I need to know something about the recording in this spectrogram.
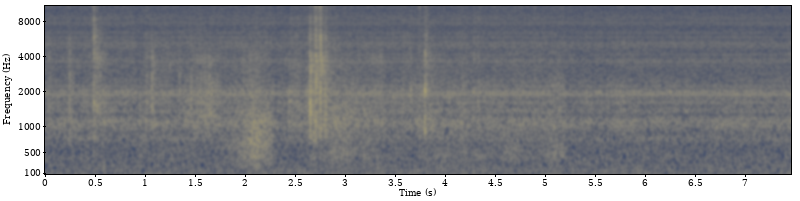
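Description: A cat rustles and scratches against a carpet while wrestling a toy.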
